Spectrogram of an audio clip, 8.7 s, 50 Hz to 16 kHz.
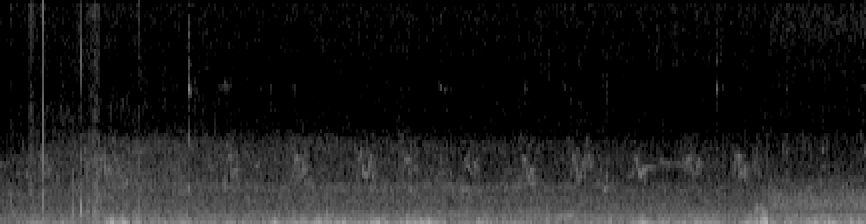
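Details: Footfalls of Echo, a 6-year-old registered Appaloosa gelding and former trail horse, asked to extend, jog, turn around and switch leads at night; muffled rhythmic thumps over a low rumbling background, faint distant chirps above.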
